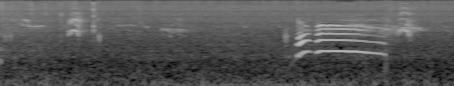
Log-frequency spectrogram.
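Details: Tabby community cat on a bench, seeking affection, gives a sudden high, husky meow: one drawn-out call of about one second that rises sharply, then holds level and fades. Faint outdoor background with a few soft short sounds beforehand.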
